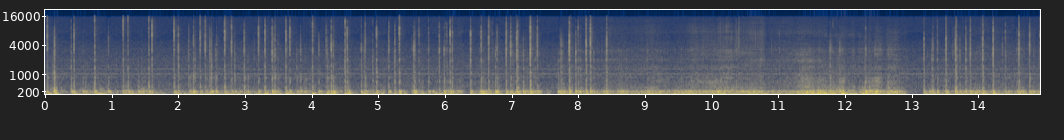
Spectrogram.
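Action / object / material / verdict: scrape / plastic headphone headband / plastic / none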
